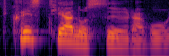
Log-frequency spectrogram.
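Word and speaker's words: Χριστιανός: 헬라어로는 크리스티아노스라고 읽는데요.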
